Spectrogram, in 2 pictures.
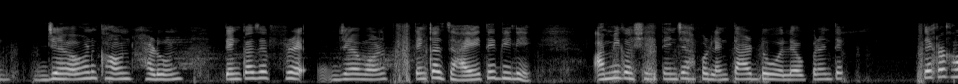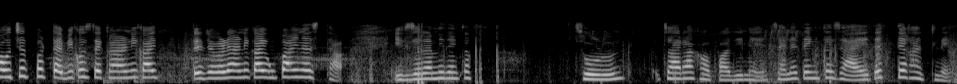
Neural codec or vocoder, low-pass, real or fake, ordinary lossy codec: none; none; real; none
